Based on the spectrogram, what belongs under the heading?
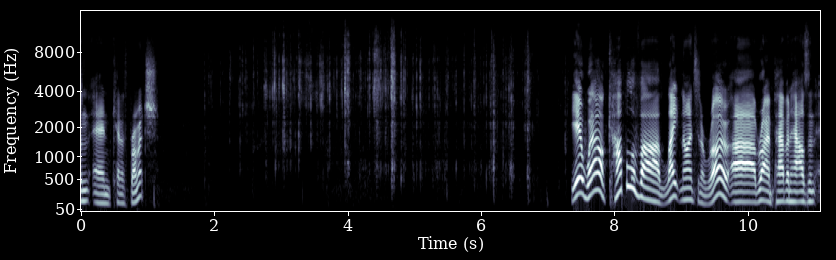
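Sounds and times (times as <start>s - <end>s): wrapper crinkling and tearing: 1.8s - 7.4s.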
